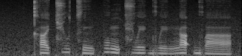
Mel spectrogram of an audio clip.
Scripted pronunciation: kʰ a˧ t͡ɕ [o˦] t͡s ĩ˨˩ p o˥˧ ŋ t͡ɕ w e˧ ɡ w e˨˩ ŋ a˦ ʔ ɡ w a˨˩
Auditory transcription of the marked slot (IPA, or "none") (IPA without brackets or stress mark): u˦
